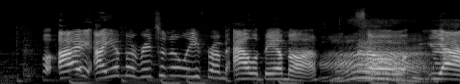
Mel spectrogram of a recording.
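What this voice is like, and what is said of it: Usual voice. Nothing is said of it.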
